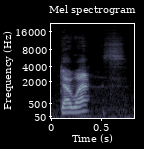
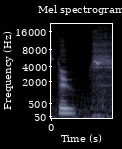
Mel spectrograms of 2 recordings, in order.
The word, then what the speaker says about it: Doets: Good play, Kevin Dukes, or Doets, as it's spelled. But it's Dukes.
